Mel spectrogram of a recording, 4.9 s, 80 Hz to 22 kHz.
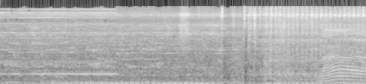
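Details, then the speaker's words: Honda Vario 150 scooter with lost ignition, after fitting a new ignition coil: fires and settles into quick even putter with clean pulses; fault was only the coil. "nah motor menyala ya motor sudah berbunyi berarti permasalahan motor ini hilang pengapian hanya pada koilnya ya kan"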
